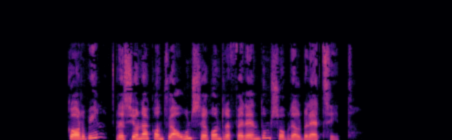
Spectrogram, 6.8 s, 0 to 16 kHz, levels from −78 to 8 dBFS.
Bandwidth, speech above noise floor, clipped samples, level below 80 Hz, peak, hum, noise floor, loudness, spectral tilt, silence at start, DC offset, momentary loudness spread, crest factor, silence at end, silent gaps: 11.5 kHz; 68 dB; under 0.1%; -66 dBFS; -2 dBFS; none; -87 dBFS; -19 LUFS; -3.5 dB/octave; 1.05 s; under 0.1%; 7 LU; 20 dB; 1.55 s; none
